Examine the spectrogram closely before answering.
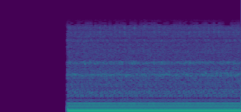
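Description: An air compressor engine runs close by with a loud, steady drone.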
